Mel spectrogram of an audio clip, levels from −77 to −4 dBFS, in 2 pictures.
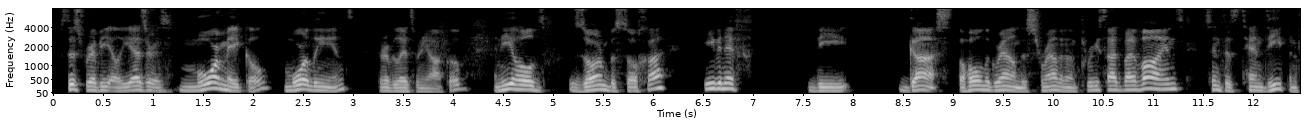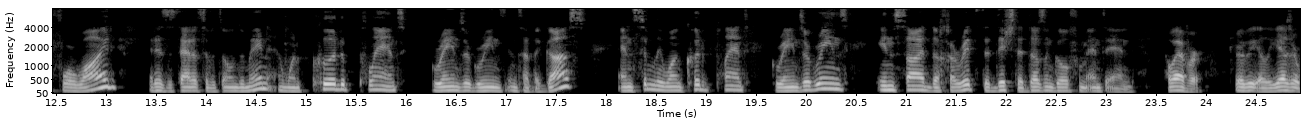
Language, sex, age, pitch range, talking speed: English, male, 30-49, 120-155 Hz, 195 wpm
